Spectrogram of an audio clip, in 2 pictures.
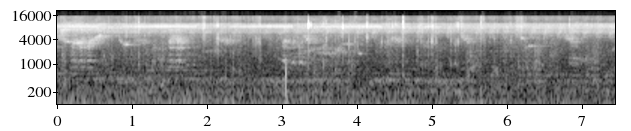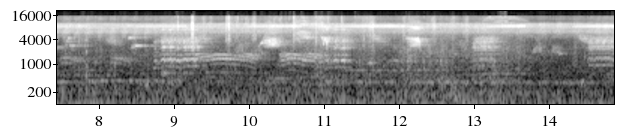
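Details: Goat giving a few faint, quavering, wavering bleats with rising and falling tones in the middle of the recording, over a steady high hiss and scattered clicks.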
